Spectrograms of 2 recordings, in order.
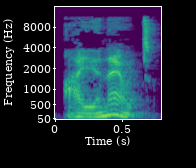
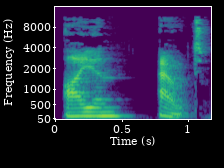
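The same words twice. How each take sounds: First: The two words run together smoothly. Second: The two words are said separately.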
